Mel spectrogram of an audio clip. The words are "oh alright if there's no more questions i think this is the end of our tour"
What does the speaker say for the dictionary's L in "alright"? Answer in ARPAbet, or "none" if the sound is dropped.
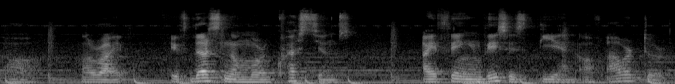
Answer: L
